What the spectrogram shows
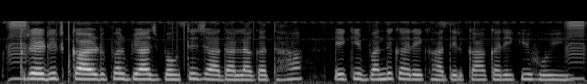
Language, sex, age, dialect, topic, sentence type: Bhojpuri, female, 18-24, Western, banking, question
